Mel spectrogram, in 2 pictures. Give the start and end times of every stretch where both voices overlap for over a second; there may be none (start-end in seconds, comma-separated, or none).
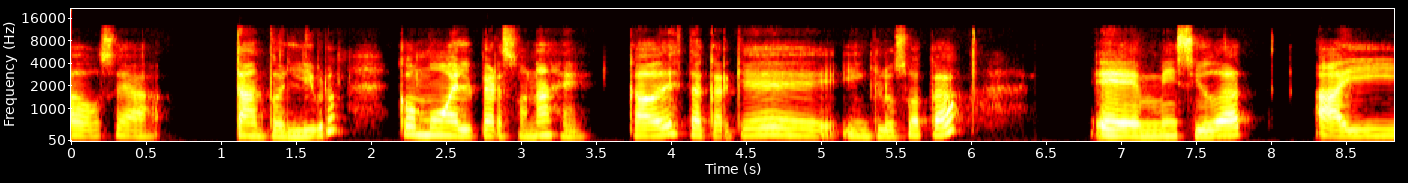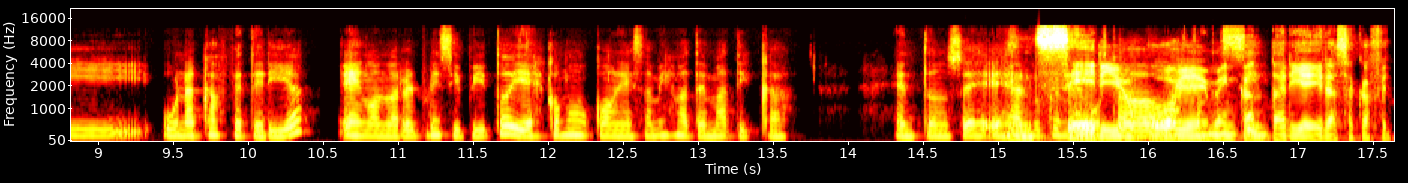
15.0-16.9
